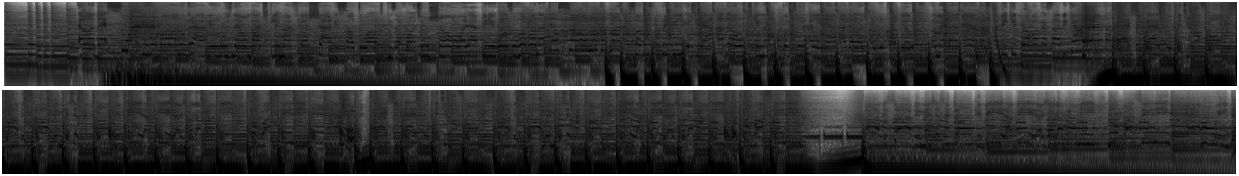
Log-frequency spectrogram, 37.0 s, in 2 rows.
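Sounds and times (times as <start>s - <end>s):
phonk music: 0.1s - 37.0s.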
